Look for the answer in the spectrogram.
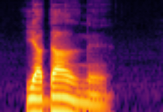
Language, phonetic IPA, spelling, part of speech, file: Polish, [jaˈdalnɨ], jadalny, adjective / noun, Pl-jadalny.ogg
